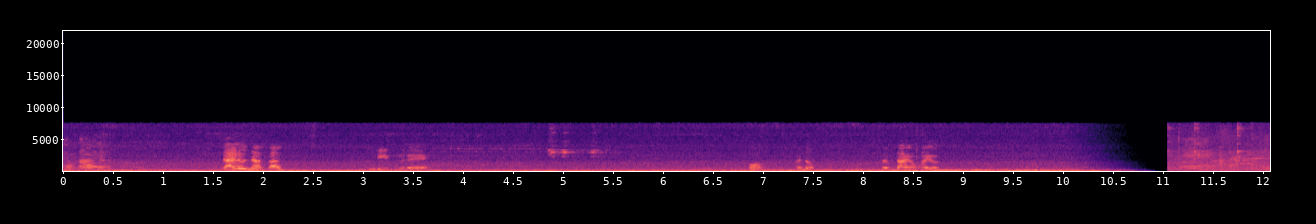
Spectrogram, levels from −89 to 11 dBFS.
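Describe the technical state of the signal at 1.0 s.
Around 1.0 s the signal is intact, with no fault present.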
